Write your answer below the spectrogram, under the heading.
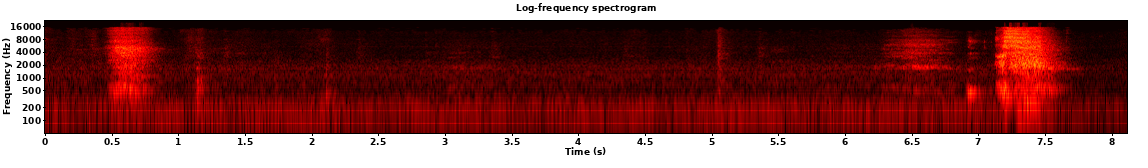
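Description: Two sharp, explosive sneezes, the second preceded by a brief inhaled build-up, against a low steady room hum.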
